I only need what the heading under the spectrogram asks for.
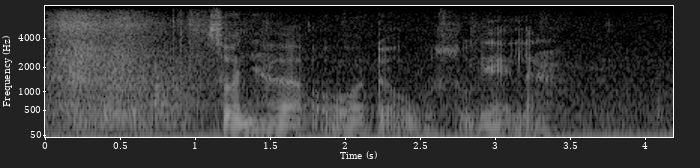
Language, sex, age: Zulu, male, 23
